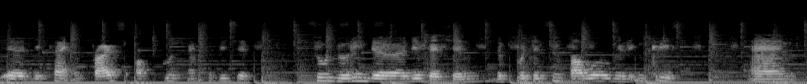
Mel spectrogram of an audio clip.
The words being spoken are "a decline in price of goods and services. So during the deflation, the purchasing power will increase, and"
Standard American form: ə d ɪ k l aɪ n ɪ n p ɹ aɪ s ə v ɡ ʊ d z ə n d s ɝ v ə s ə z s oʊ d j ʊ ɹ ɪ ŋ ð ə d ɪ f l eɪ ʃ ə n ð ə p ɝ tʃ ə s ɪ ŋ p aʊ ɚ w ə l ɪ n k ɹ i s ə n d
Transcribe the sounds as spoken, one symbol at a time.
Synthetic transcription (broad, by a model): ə d ɪ k l aɪ n ɪ n p ɹ aɪ s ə f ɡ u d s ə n s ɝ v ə s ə s oʊ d j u ɹ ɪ ŋ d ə d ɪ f eɪ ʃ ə n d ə p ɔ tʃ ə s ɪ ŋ p aʊ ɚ w ə l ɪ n k ɹ i s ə n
